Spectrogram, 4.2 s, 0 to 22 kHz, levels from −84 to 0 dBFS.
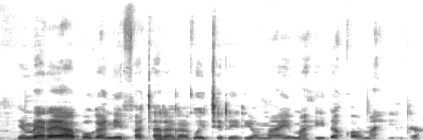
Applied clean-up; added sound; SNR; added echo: classical method log-MMSE.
